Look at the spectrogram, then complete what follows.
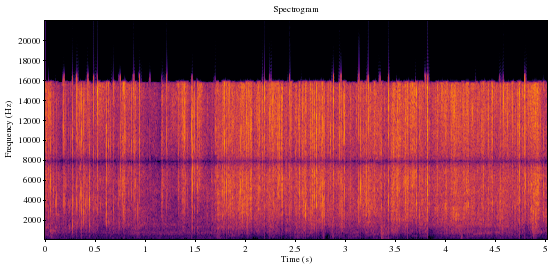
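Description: Foil wrapper of a Topps Luxury Box trading card pack crinkling and tearing as hands open it: a dense, crackly rustle with a short lull about a second in.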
